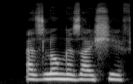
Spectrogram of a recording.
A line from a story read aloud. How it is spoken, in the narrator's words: replied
